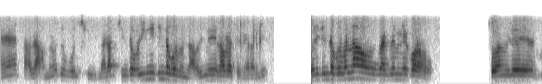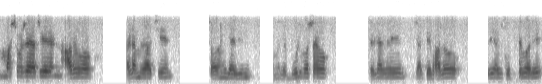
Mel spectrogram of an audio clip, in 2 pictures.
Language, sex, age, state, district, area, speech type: Bengali, male, 45-60, West Bengal, North 24 Parganas, urban, conversation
